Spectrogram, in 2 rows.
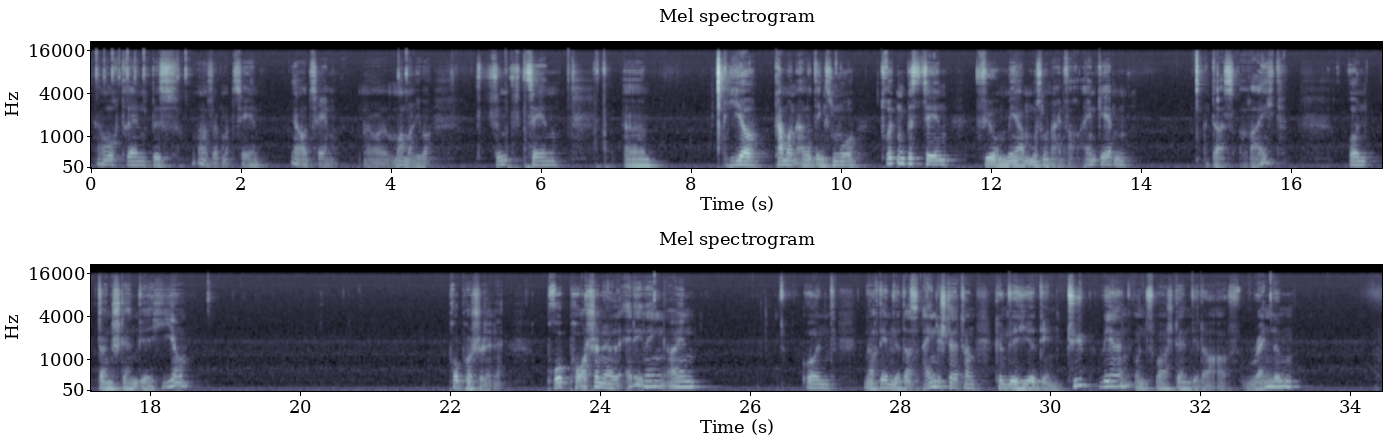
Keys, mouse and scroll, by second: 3.6-5.5 drag, 15.1-18.2 middle drag, 18.2-20.1 drag, 29.9-31.6 drag.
